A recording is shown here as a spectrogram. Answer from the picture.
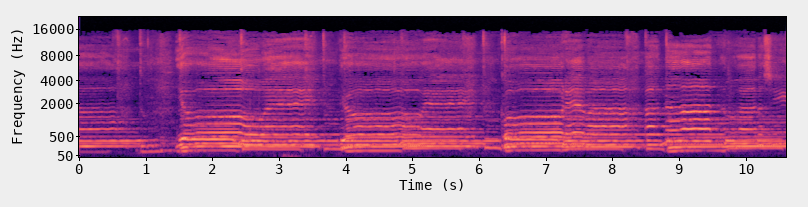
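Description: Five voices singing a cappella in close harmony, with a low bass voice under sustained chords and no instruments. The phrases break and re-enter every few seconds, after a brief dip about a second and a half in.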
